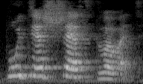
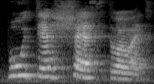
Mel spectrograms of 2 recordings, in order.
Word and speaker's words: путешествовать: I understand that the verb is long and challenging because of this sh sound. Путешествовать. Путешествовать. And moreover, we have some consonants in a row. This also can be a bit difficult.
